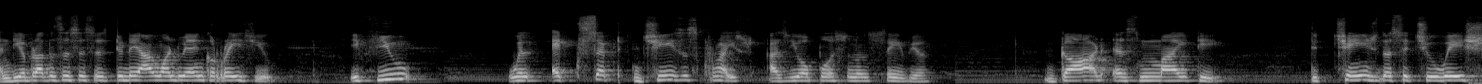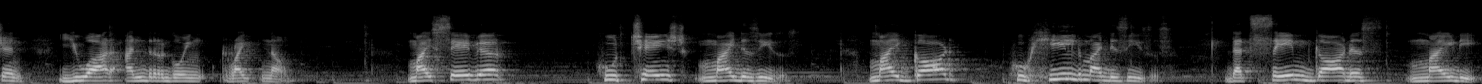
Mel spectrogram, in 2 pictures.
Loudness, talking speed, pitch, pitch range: -22 LUFS, 100 wpm, 180 Hz, 155-195 Hz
